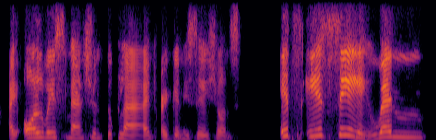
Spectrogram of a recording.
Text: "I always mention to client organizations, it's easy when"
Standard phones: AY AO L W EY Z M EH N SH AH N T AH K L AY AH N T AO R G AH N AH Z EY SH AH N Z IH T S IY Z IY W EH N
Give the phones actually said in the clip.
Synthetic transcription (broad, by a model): AY AO L W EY S M EH N SH AH N T AH K L AY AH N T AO R G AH N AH S EY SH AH N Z IH T S IY S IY W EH N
